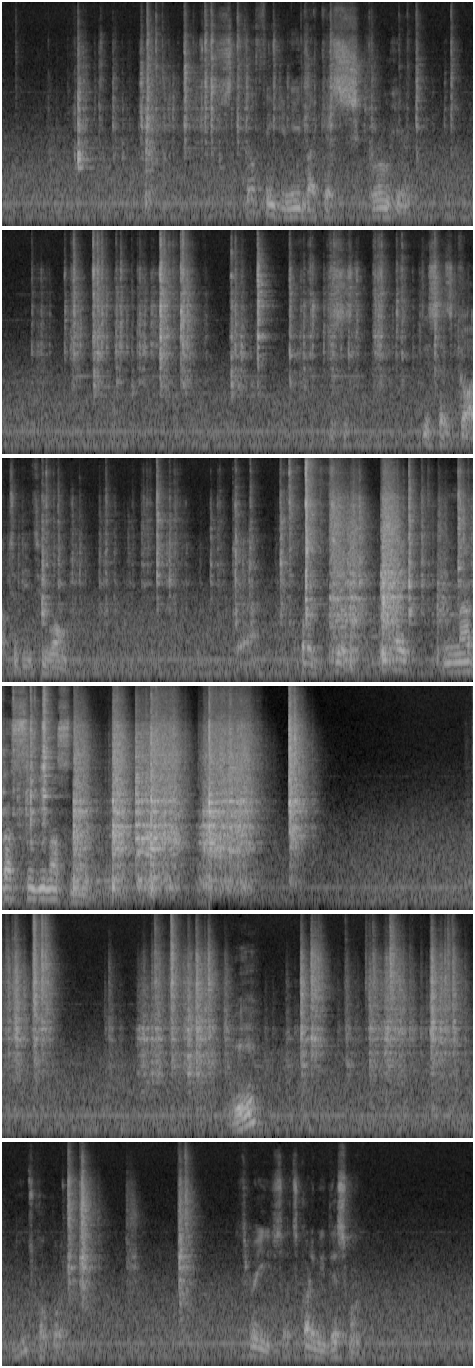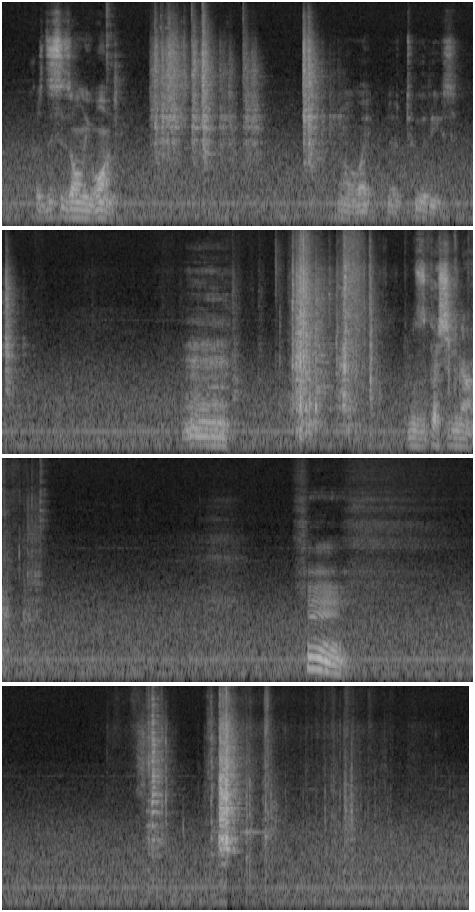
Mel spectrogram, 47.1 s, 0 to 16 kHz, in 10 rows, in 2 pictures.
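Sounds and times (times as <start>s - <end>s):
steady low hum: 0.0s - 47.0s
metal grill parts clinking: 0.4s - 17.4s, 18.8s - 25.6s, 29.3s - 31.8s, 33.0s - 33.3s, 35.3s - 38.2s, 43.7s - 46.3s
metal screws clinking: 4.4s - 15.6s.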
